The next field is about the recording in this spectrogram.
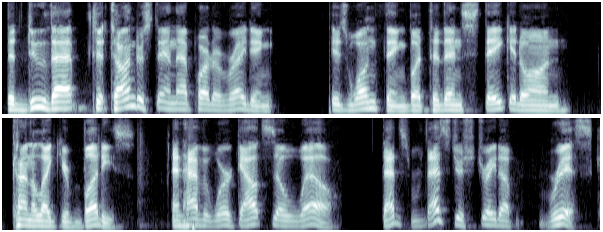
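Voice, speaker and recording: A man's voice: medium pitch, unhurried, fairly bright tone, no room sound, muffled recording. A man chatting casually as a voice actor being interviewed.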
